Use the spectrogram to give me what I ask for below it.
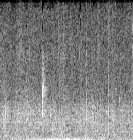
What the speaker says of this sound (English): Oh, it's not foggy, it's raining.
